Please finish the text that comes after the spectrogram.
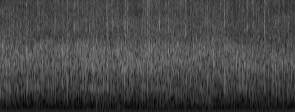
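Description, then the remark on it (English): An audience breaks into sustained applause for mothers, a dense, steady wash of many hands clapping at an even loudness throughout, with no voices rising above it. “Go ahead, clap for the moms.”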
